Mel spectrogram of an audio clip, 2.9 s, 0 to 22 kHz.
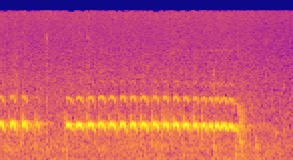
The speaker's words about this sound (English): The western screech owl, a small owl about 8 inches high of western forests.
